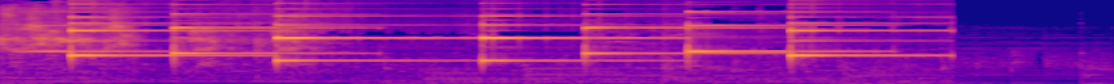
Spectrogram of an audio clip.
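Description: Electronic musical doorbell playing a seven-note chime tune, each note struck and fading, stopping abruptly about seven seconds in.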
